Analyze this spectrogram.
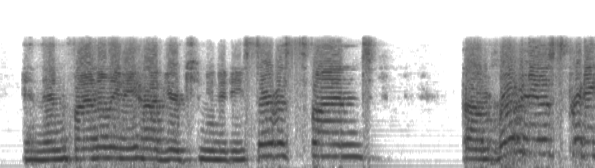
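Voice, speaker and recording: A woman speaks at a very fast pace with a fairly high pitch. Audible room echo surrounds her voice. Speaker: auditor. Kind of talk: financial presentation to school board.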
